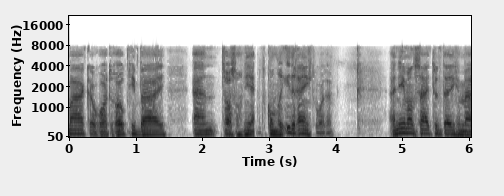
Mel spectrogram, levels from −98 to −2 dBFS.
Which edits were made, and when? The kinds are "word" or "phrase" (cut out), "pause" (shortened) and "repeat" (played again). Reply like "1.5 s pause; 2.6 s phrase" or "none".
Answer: 2.3 s word; 2.8 s word; 3.6 s word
